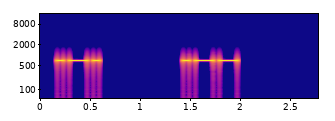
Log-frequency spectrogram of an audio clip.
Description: Morse code, heard as a keyed tone, about 20 wpm, spaced as for 8 wpm, 700 Hz. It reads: RW
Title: 197 Lesson 32d - Letter k - Two Characters 20wpm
